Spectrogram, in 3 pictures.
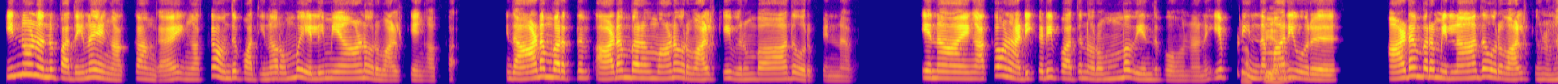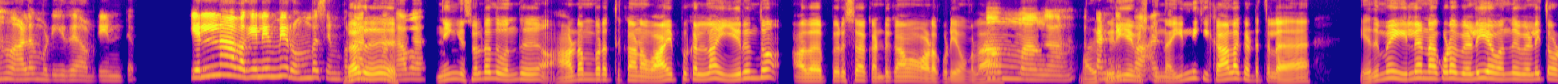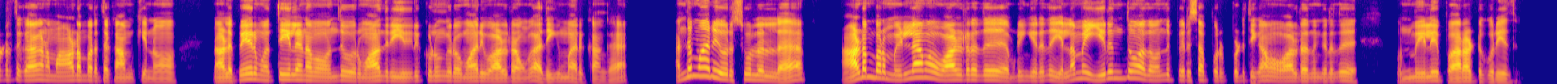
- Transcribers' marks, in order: laughing while speaking: "உன்னால"; in English: "சிம்பிளா"
- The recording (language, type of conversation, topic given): Tamil, podcast, ஒரு நல்ல வழிகாட்டியை எப்படி தேடுவது?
